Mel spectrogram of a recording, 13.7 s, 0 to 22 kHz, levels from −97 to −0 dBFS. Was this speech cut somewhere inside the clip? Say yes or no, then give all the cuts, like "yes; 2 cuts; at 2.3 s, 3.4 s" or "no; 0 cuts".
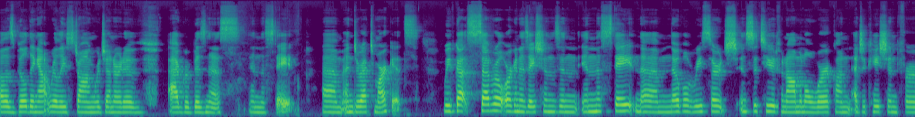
yes; 1 cut; at 11.6 s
